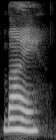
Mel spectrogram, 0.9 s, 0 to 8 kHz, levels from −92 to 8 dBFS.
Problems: none marked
